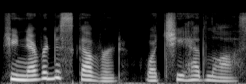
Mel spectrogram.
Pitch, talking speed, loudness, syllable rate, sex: 200 Hz, 170 wpm, -16 LUFS, 5.0 syllables/s, female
